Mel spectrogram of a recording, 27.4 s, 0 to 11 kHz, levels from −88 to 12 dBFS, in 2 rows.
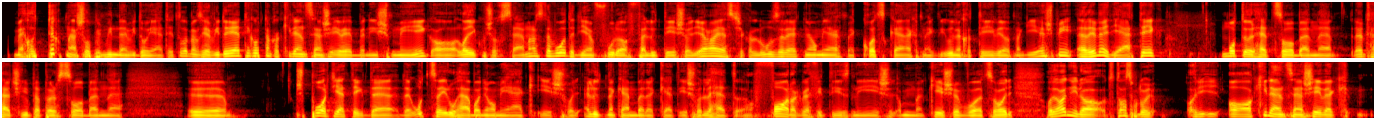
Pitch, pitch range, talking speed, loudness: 100 Hz, 90-120 Hz, 185 wpm, -19 LUFS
